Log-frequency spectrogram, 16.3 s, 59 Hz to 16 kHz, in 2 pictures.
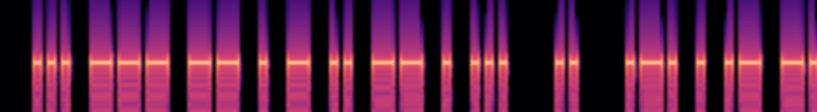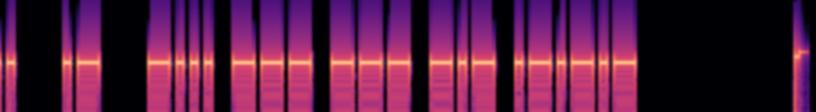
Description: Morse code, heard as a keyed tone, about 17 wpm, 700 Hz. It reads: SOMETIMES I READ A BOOK.
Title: Sentences from Top 1000 Words - Review Part 3 - 17wpm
